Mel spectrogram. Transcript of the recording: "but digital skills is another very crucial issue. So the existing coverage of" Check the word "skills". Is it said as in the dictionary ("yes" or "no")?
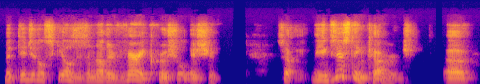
yes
